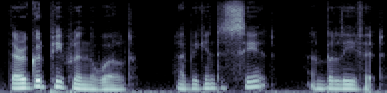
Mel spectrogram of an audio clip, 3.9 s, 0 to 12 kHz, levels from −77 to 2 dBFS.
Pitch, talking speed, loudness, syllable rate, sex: 120 Hz, 230 wpm, -20 LUFS, 7.0 syllables/s, male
